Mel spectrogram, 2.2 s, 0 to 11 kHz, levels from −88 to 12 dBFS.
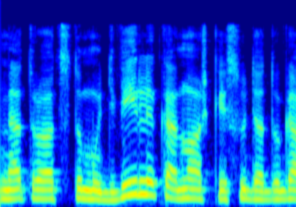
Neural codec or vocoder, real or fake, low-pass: none; real; 7.2 kHz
